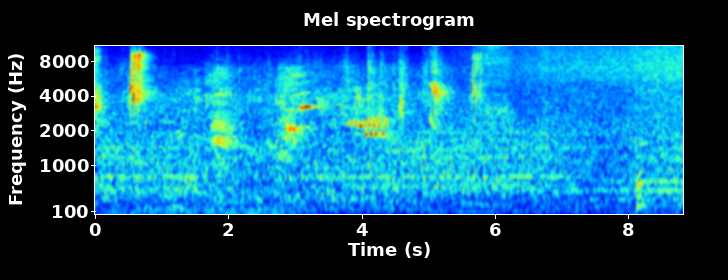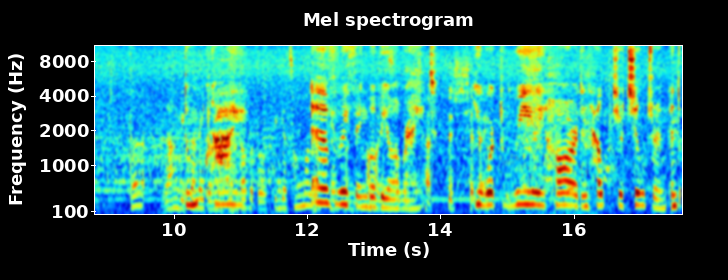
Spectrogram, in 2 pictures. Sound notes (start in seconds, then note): 0.0 speaks foreign language; 1.6 birds cawing; 8.5 speaks foreign language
